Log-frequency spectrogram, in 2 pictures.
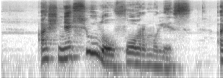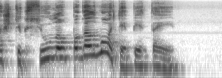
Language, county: Lithuanian, Kaunas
